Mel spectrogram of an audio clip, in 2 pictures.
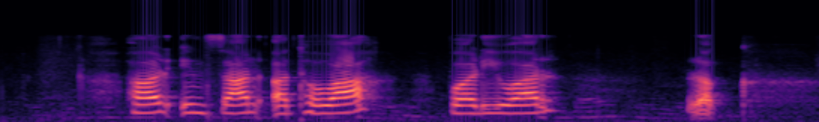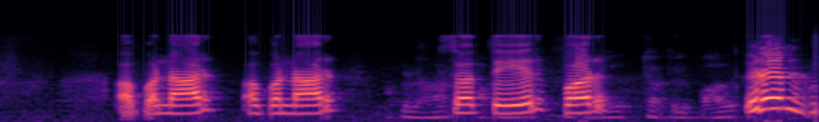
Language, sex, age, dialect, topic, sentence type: Magahi, female, 18-24, Northeastern/Surjapuri, banking, statement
